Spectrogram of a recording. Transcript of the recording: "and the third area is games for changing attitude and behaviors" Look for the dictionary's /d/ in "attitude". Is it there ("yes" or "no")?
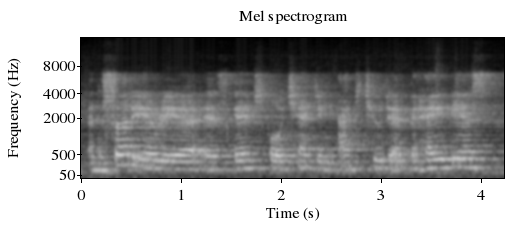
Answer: yes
